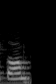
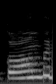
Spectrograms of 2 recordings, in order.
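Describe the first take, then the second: First: "कॉम्ब" ending on M, kom; correct silent B. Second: "कॉम्ब" with a full B at the end; wrong sounded B. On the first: Teacher showing the right reading, correct silent B. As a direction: drop the B from "कॉम्ब". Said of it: "बी silent होता है". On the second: Teacher showing the full B not to say, wrong sounded B. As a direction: voice the B after the M in "कॉम्ब". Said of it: "पूरा ब नहीं पढ़ते". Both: Shown as a demonstration.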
